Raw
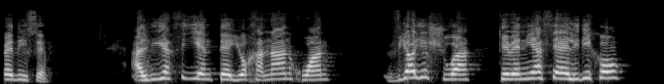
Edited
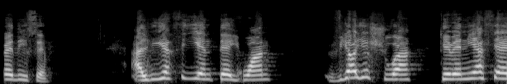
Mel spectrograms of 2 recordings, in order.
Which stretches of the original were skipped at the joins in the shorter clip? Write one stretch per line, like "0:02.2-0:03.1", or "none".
0:02.4-0:02.9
